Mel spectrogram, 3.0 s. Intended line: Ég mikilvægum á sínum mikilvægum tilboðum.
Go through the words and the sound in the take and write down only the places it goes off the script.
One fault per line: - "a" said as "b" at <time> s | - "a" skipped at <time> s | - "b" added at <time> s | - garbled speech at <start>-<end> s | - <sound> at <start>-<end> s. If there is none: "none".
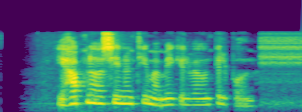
- "mikilvægum" said as "hafnaði" at 0.7 s
- "tíma" added at 1.4 s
